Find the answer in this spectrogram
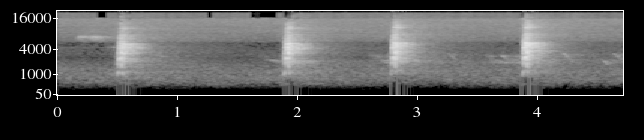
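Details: Great spotted woodpecker calling with crisp, explosive single 'kik' notes, five in under five seconds at uneven intervals of roughly one second, against a quiet background with a faint high whistle.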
